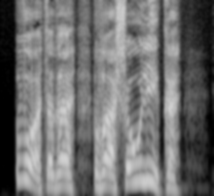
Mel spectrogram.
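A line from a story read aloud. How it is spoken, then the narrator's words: Woman shouting. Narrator (Russian): еще раз прокричала женщина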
